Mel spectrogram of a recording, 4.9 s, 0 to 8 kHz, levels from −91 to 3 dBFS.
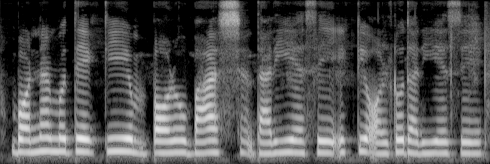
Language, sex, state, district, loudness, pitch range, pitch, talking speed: Bengali, female, West Bengal, Cooch Behar, -16 LUFS, 205-230 Hz, 215 Hz, 135 wpm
